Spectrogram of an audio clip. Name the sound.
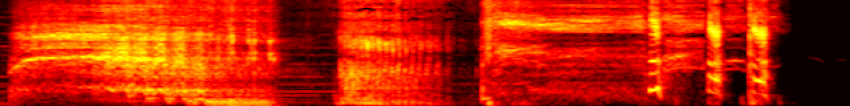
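horse neighing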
